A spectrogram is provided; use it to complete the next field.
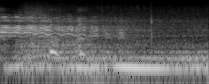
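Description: A horse whinnies loudly, one drawn-out neigh with a quavering, wavering pitch that carries for about two seconds, with no voices alongside it.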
